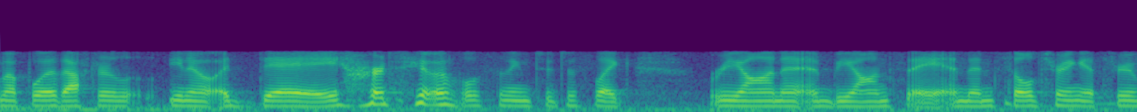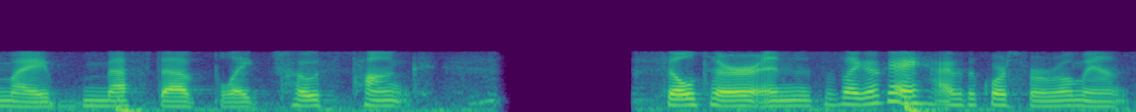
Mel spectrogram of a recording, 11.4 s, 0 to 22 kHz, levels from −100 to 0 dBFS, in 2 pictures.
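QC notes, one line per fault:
8.16–8.87 s, call audio freeze: a short buzz or hiss continuing the last sound fades into 640 ms of silence. The audio then resumes where it stopped, with nothing lost, only 0.69 s late. Likely a jitter buffer that ran empty while packets were held up.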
